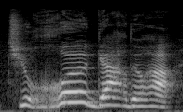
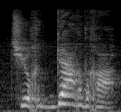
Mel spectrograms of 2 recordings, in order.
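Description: First: Regarderas slowly with every E, re-gar-de-ras; full written form. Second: Regarderas squeezed to r'gard-ras; spoken short form. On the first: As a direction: sound each syllable of regarderas. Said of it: "Tu regarderas à l'écrit". (« regarderas » lentement, re-gar-de-ras) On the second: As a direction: drop both Es in regarderas. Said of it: "On coupe le E". (« regarderas » sans les E, r'gard-ras) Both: Shown as a demonstration.

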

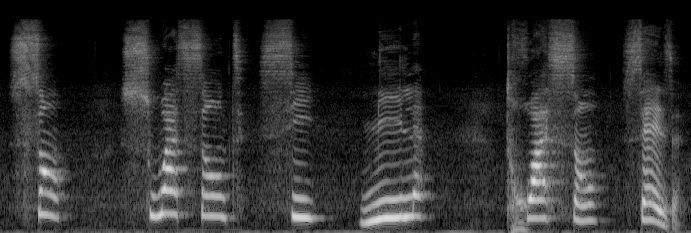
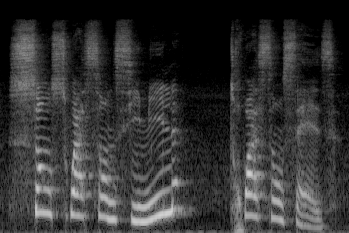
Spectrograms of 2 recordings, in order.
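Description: First: Each part drawn out slowly; very slow dictation. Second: Said in the usual way. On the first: Shown as a demonstration. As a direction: stretch every chunk slowly. (dictée très lente) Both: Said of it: "repeating number for class".

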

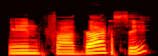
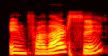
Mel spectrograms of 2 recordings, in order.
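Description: First: Enfadarse stretched out very slowly, syllable by syllable. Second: Said in the usual way. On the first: Shown as a demonstration. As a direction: draw out enfadarse slowly for learners. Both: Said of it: "teacher models the verb".

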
